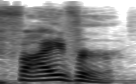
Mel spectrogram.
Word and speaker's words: Fiverr: Mr no all here it's pronounced Fiverr f f yeah I should send in a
